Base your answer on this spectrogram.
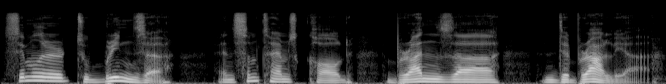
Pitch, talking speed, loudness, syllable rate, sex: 115 Hz, 80 wpm, -18 LUFS, 3.5 syllables/s, male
